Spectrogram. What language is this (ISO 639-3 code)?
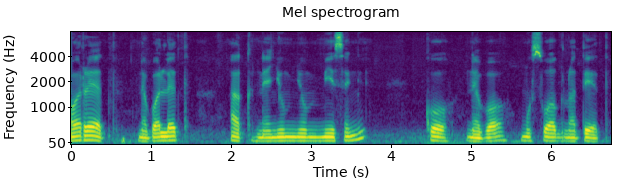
kln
